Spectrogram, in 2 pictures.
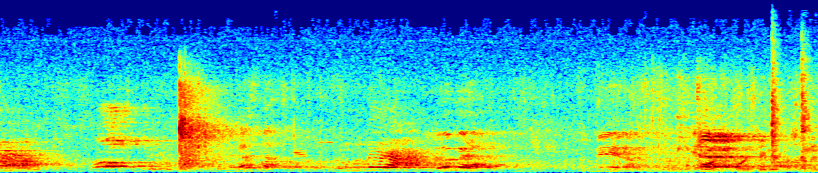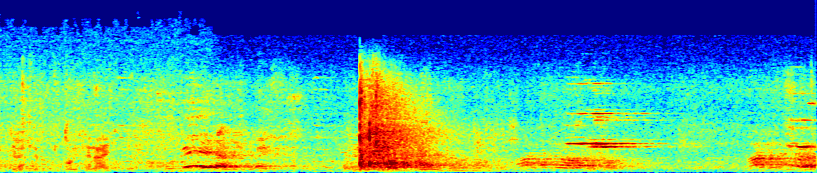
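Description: A man talks cheerfully nearby.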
